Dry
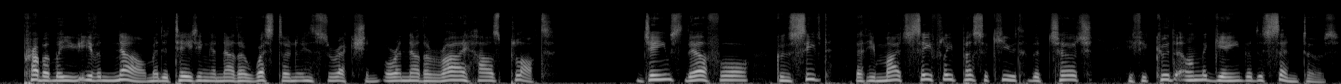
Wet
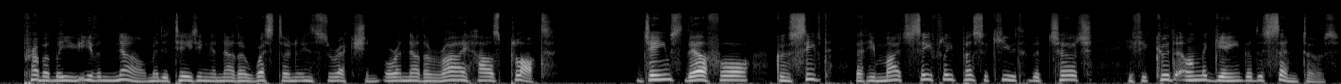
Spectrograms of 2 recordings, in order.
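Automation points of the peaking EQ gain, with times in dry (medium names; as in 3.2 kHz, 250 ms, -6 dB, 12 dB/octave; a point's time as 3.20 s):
peaking EQ 940 Hz 1.6 oct
1.88 s -7.5 dB
2.68 s +0.5 dB
4.58 s +0.5 dB
5.16 s +12.5 dB
8.13 s +12.5 dB
8.85 s +2 dB
10.47 s +2 dB
10.87 s +9.5 dB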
